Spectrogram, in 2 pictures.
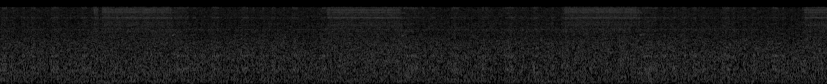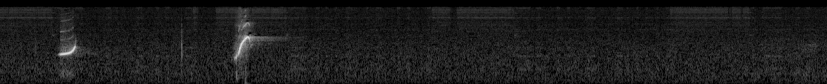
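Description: Two short, sharp whistles rising in pitch, about two seconds apart, the second sweeping higher, over a steady faint hiss. A hunter is whistling at a red deer hind to make it stop for the shot.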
